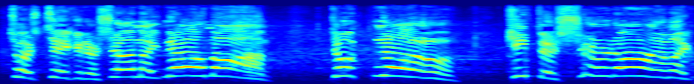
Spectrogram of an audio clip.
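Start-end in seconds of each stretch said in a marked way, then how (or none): 1.2-5.0 loud, high shouted protest; mock-panicked shout, drawn out at the end; retold horrified pleading. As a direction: yell like a mortified child at mom. Retold child pleading with mom.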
